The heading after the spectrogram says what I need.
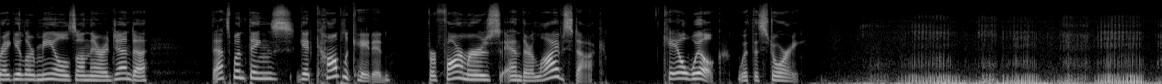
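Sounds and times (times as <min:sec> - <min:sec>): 
speech: 0:00.0 - 0:08.1
female cat purring: 0:08.2 - 0:11.6.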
